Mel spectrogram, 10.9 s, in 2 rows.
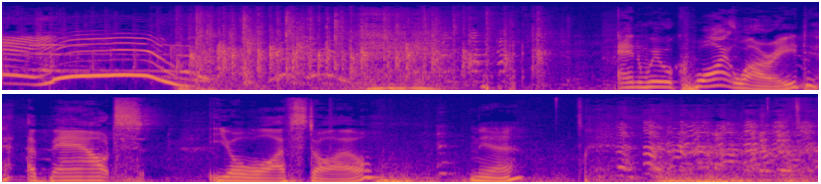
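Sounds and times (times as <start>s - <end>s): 
audience applause: 1.0s - 3.8s
laughter: 1.8s - 3.9s, 9.3s - 10.8s
speech: 4.1s - 9.0s.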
